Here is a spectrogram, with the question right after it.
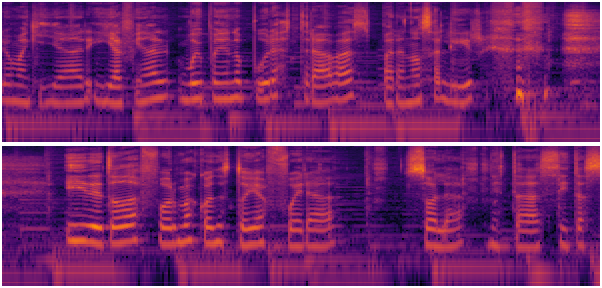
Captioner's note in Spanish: risas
